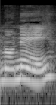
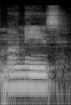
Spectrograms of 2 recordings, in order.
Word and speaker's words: Monet: you want to write monet so that you know who the artist was that we talked about m o n e and then there is a silent t at the back m o n e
